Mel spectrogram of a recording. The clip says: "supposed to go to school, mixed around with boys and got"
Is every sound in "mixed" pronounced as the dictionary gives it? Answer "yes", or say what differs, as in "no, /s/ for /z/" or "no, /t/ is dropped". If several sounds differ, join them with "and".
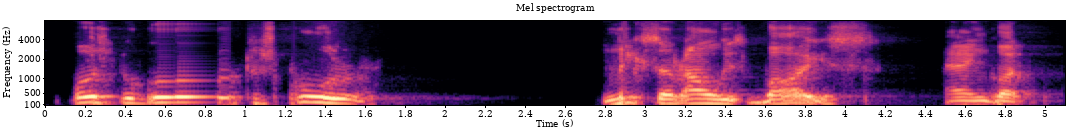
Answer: no, /t/ is dropped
